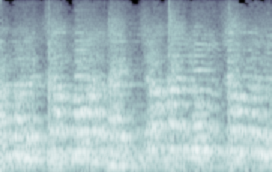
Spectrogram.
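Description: Background music with singing voices over a steady beat.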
